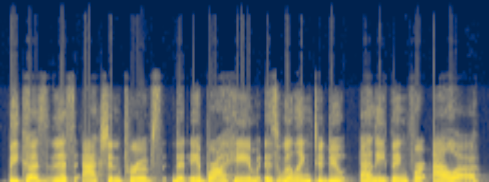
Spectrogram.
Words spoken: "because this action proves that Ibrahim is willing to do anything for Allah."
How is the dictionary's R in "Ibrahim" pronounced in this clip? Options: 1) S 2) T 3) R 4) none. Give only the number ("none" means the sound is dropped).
3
